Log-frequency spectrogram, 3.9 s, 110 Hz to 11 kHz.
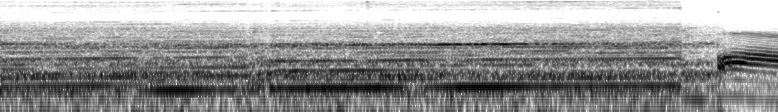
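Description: Racing engine of an F1 car in a racing simulator video game, a steady high whine holding pitch, then a quick shift upward near the end, loud and continuous with no talk over it.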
